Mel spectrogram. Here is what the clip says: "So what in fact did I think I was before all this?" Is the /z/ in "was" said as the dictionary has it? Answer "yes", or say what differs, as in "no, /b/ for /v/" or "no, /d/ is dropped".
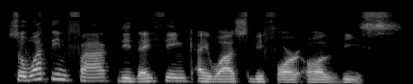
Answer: no, /s/ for /z/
